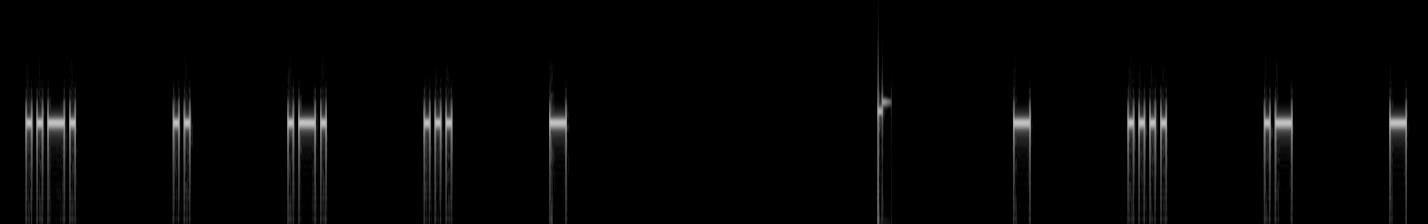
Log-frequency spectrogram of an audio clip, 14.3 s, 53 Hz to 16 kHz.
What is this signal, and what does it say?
Morse code, heard as a keyed tone, about 22 wpm, spaced as for 8 wpm, 700 Hz. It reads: FIRST THAT
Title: 6x Character Spacing - Top 200 Words - 22wpm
